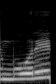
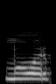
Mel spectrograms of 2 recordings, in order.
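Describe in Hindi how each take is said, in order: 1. यह अतिरिक्त 'e' स्वर के साथ खत्म होता है। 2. यह बिना किसी अतिरिक्त अंतिम स्वर के खत्म होता है। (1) "मोरे नहीं पढ़ेंगे" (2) "मोर पढ़ेंगे"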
